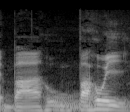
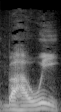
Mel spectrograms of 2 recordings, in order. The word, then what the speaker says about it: Bahoui: Bahoui. – Bahoui. – Om de är kvar. Nej, jag vet inte om de är kvar eller inte. – Bahoui tror jag det ska uttalas för.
